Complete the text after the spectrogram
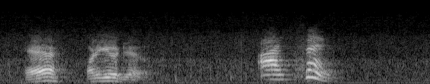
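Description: A man speaks calmly, heard through an old, thin recording.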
